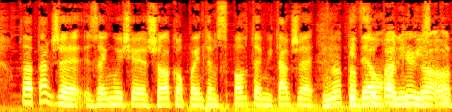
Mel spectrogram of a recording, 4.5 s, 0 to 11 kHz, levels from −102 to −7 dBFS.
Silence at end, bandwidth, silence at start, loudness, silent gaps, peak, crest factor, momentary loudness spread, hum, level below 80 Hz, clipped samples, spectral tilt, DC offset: 0 s; 11 kHz; 0 s; -14 LUFS; none; 0 dBFS; 14 dB; 6 LU; none; -38 dBFS; under 0.1%; -5 dB/octave; under 0.1%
